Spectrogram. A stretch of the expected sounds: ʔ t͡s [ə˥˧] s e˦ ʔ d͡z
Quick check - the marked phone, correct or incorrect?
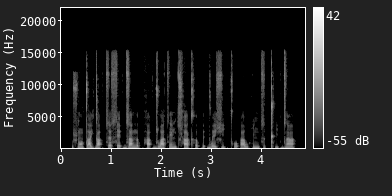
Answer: correct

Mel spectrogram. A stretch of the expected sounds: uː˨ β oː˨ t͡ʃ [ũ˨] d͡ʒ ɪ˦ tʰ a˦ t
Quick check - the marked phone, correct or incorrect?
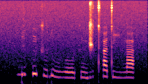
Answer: correct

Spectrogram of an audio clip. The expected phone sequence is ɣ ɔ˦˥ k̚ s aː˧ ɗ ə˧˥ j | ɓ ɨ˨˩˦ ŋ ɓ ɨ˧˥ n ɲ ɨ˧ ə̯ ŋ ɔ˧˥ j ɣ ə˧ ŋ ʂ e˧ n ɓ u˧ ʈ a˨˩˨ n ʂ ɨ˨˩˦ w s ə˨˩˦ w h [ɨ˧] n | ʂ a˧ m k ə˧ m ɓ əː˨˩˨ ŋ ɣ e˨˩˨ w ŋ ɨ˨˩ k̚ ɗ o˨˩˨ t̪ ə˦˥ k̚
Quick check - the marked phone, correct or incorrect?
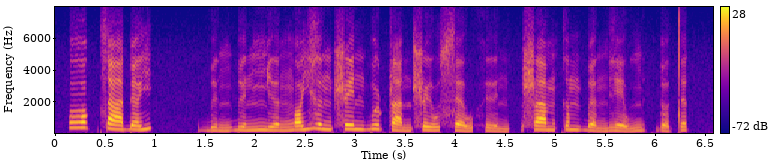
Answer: incorrect: ɨ˨˩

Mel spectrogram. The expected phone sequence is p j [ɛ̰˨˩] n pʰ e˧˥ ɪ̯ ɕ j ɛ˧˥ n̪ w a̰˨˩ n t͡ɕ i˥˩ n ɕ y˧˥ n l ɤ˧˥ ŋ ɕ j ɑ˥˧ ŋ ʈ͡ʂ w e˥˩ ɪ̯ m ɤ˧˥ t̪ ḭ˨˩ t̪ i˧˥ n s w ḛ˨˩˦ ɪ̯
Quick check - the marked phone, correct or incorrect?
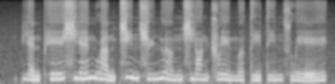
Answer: correct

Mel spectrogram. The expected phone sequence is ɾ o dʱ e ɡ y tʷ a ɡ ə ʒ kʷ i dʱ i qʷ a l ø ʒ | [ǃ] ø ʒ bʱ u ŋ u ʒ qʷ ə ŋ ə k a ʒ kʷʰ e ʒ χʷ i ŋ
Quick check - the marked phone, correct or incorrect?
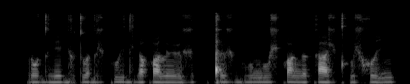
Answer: correct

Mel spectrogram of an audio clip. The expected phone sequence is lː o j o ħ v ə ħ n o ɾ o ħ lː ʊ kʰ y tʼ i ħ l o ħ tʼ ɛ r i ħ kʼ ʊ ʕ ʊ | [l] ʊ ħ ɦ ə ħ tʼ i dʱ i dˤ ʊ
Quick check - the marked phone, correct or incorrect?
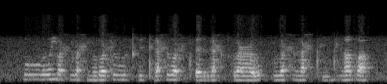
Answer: correct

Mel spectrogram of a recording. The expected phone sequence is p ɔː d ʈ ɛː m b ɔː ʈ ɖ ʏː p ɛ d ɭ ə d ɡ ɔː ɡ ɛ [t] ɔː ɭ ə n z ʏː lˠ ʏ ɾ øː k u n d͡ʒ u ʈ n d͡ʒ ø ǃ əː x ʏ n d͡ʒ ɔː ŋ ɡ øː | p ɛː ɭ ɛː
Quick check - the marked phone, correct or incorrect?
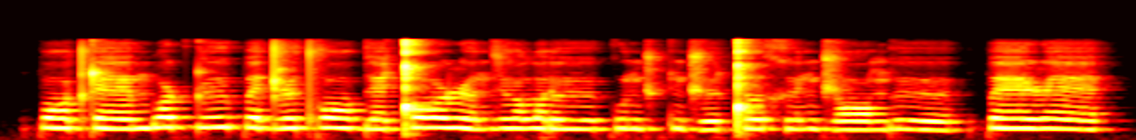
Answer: incorrect: ǃ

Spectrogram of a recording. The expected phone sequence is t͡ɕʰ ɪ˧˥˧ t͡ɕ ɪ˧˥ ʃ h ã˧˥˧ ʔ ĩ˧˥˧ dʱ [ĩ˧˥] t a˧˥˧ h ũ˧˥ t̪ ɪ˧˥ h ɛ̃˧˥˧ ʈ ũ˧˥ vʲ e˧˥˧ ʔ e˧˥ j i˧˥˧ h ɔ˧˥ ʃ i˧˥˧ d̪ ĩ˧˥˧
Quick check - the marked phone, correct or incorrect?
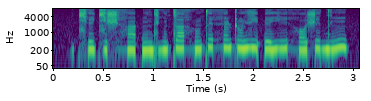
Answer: correct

